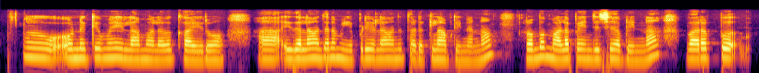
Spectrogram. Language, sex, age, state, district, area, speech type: Tamil, female, 18-30, Tamil Nadu, Erode, rural, spontaneous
